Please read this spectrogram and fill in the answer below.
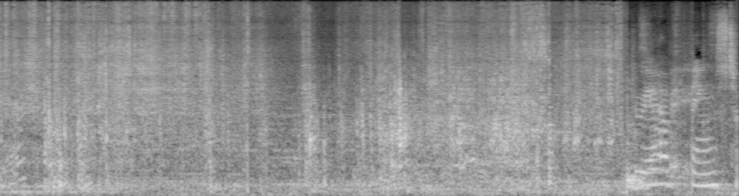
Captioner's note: wood rustles and piece hit against themselves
